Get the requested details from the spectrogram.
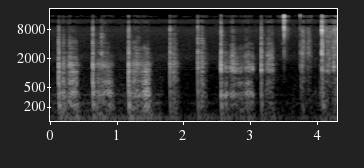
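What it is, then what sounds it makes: Plastic magnetic drawing board being scratched with a stylus. A yellow plastic stylus scratches rows of numbers onto the honeycomb screen of a small plastic toy magnetic drawing board resting on a table. Short, dry scratchy strokes come in quick bursts separated by brief pauses, each with a sharp onset and a gritty, bright mid-to-high texture and almost no low end.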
